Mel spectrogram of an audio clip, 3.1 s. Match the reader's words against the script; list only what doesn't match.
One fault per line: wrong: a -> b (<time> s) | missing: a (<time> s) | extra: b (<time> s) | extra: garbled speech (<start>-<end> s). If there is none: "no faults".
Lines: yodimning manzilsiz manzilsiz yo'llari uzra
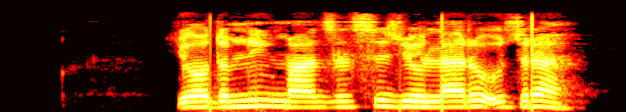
missing: manzilsiz (2.1 s)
